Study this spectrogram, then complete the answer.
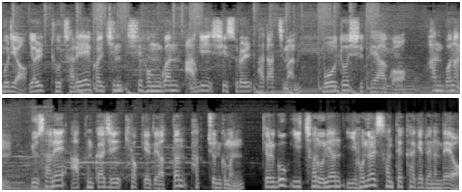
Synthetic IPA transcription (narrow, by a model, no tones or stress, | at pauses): muɾjʌ̰jʌɭtut͡ɕʰaɾeekʌɭt͡ɕʰinɕʰiɦomɡwana̰ɡiɕʰisʰuɾɯɭpadat̚t͡ɕ͈ima̰nmoduɕʰiɭpʰe̞ɦaɡo̰hanbʌnɯnjusʰane̞ʔapʰɯmk͈ad͡ʑikʰjʌk̚k͈e̞dwe̞ʌt̚t͈ʌnpak̚t͡ɕ͈unɡɯmɯn | kjʌɭɡuɡit͡ɕʰʌnoɲʌniɦonɯɭsʰʌntʰe̞kʰaɡe̞dwe̞nɯnde̞jo̰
